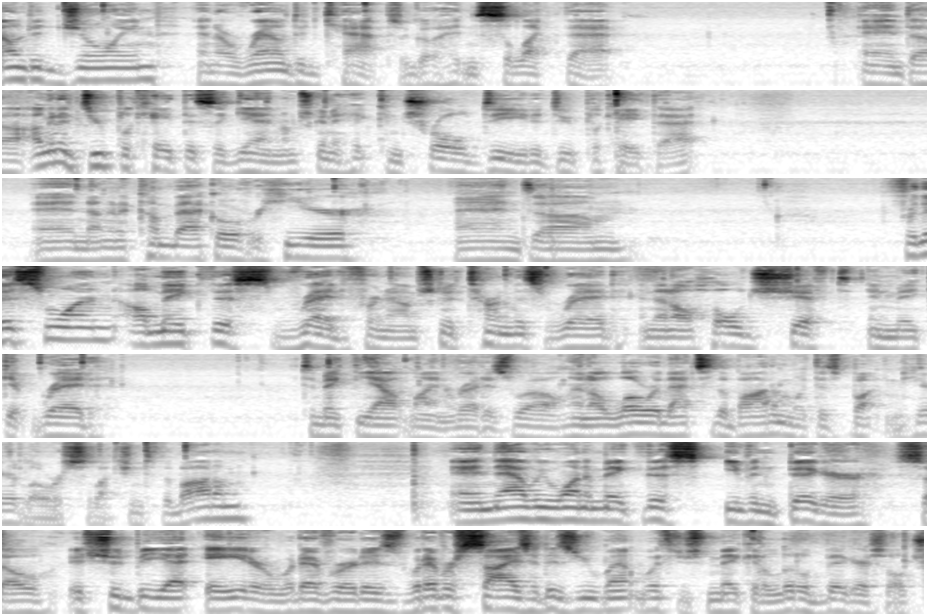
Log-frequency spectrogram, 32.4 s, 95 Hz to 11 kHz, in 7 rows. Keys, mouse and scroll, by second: 0.5 click, 1.9 click, 6.5 click, 7.9 ctrl+d, 9.9-11.4 scroll up 2, 16.6 click, 18.9 shift+click, 24.1 click, 31.3 click, 32.1-32.3 typing.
